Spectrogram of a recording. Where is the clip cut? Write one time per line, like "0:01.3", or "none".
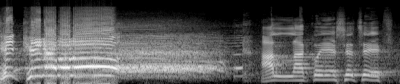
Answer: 0:02.5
